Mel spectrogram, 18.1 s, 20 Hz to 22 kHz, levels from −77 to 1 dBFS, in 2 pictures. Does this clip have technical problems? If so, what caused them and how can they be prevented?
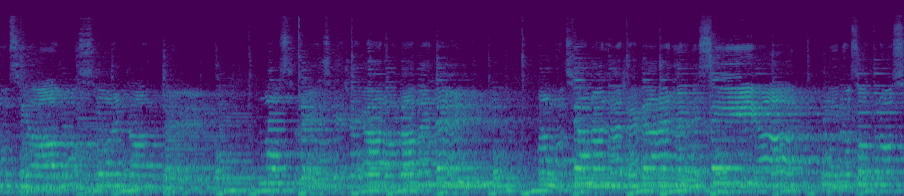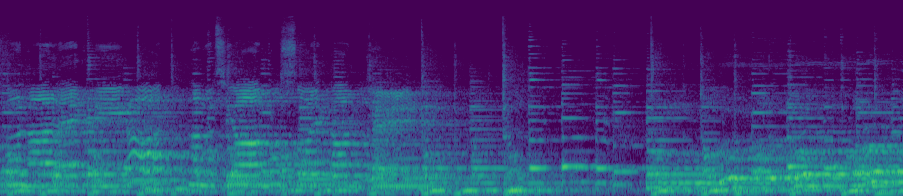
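Yes. For the first 6 seconds the audio sounds dull, with the treble missing or synthetic and coding artefacts stronger. At 6.0 s the quality jumps up abruptly, without any gap. This is an adaptive stream starting at a low bitrate: the player began on a lean version to start fast, which fits roughly 32 kbit/s Opus, then switched to a richer one, around 64 kbit/s, once it had measured the connection. To prevent it, start playback on a higher-bitrate version when bandwidth is already known.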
